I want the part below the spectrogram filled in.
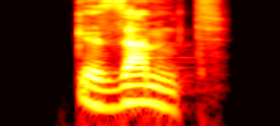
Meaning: total, whole, entire, overall, big
- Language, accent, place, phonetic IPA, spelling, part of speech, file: German, Germany, Berlin, [ɡəˈzamt], gesamt, adjective, De-gesamt.ogg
